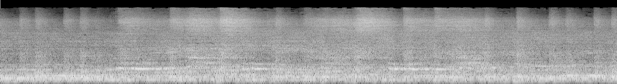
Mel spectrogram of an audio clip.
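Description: Live punk band playing loud on stage, electric guitars and the rest of the band going full on, with sung vocals over them through the PA.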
